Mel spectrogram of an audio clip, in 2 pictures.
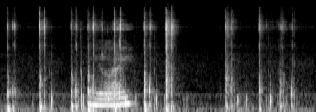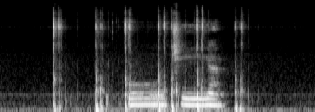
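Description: Keys clatter on a computer keyboard in irregular bursts of close clicks and taps, with a person talking quietly over parts of it.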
